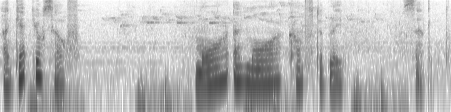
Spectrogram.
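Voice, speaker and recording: A woman leads a guided meditation in a very slow, soft-edged mellow voice. There is a noticeable creak in her tone, and she leaves space between short, gentle phrases. Faint music plays behind her. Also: low voice, a little hiss or hum. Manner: gentle, unhurried instructions in short phrases with long pauses. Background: music and nature sounds.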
